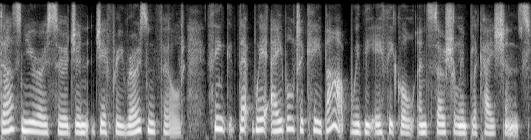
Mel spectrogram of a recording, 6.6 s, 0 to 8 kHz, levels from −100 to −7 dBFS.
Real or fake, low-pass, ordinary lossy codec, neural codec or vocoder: real; 7.2 kHz; Opus, 64 kbps; none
